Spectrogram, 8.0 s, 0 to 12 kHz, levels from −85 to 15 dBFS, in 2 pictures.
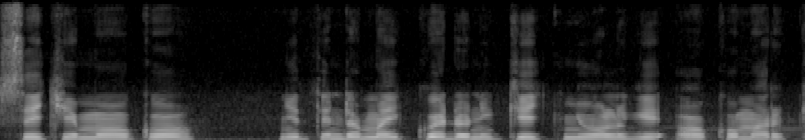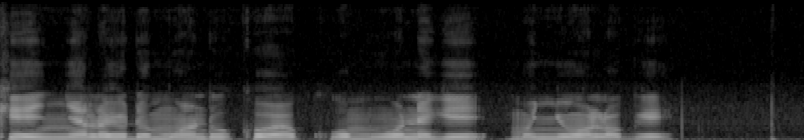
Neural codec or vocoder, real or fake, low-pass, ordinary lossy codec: none; real; none; none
